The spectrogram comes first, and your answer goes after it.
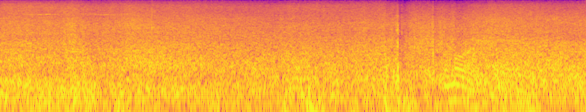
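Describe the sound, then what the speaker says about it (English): Rough surf and strong wind at Sunny Isles Beach, Florida, during Tropical Storm Alex: constant crashing waves and heavy wind buffeting the microphone, with a brief voice over the roar. "I guess if you're a surfer, even the surf is kind of rough"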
